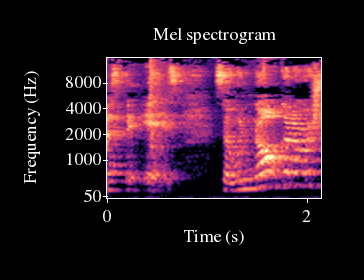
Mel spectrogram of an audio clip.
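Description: A woman's voice, with a short pause about halfway through.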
